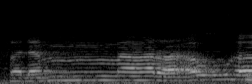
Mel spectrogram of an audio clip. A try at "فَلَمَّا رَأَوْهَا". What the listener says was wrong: رأوا نہیں پڑھنا، منہ بھر کے فلما رأوها بتایا تھا کہ تفخیم کتنے طریقوں سے ہوتی ہے؟ تین طریقوں سے. ایک ہے زبان کی جڑ کا اوپر اٹھنا، دوسرا زبان کی جڑ کے ساتھ ساتھ زبان کا درمیان حصہ بھی اوپر اٹھ جائے، یا پھر منہ بھر جائے.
